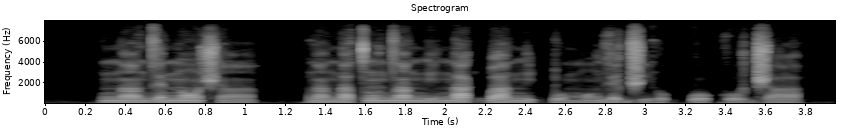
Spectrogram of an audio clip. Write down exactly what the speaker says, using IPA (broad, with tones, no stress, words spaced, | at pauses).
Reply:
nã˧ dɛ˦nɔ̃˦˨ʃã˨ | ɾã˧na˦tũ˦ dã˦˨ni˨˦na˦ ɡ͡ba˦ni˦˨k͡po˨ mɔ̃˨˦ɡɛ˦˨ d͡ʒi˨ɾo˨˦ k͡po˦ko˧d͡ʒa˦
